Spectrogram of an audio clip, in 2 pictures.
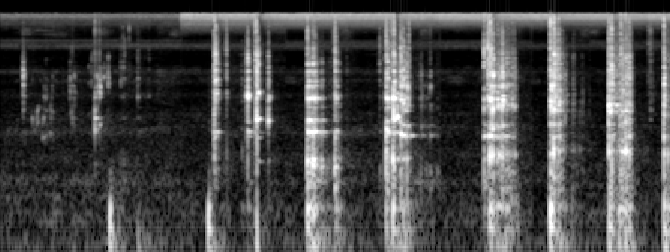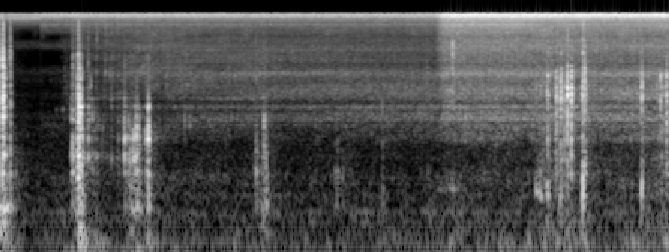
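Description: Ice cubes dropped one by one into a glass tumbler, a run of sharp clinks against the glass. Near the end comes a steady fizz from the carbonated water in the glass.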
